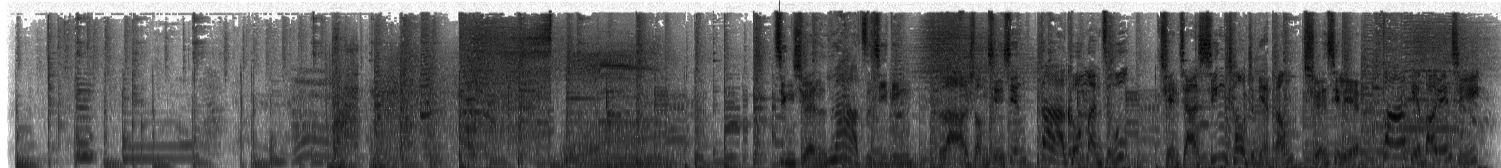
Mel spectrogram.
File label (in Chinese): 男 广告 男生; 全家西南全国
